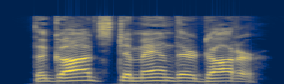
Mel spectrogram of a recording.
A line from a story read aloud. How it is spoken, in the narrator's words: cried Heracles in parting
